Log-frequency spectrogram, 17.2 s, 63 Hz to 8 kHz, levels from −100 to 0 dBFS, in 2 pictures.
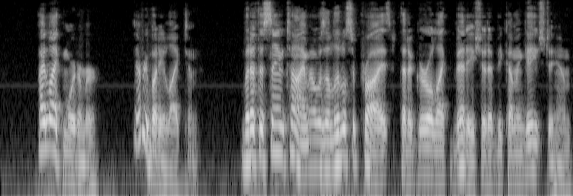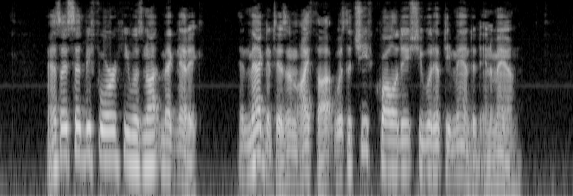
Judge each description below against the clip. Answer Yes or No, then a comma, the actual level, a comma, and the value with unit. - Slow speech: No, average, 175 wpm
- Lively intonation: Yes, wide, 6.7 semitones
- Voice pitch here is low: Yes, low, 125 Hz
